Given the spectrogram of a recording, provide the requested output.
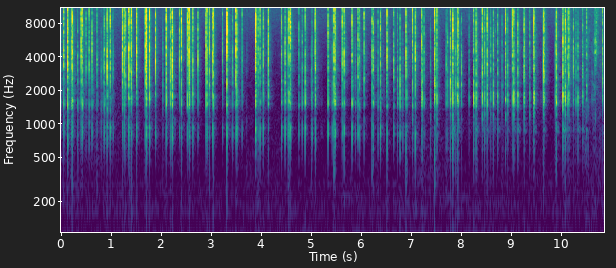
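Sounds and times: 
rapid irregular tapping clicks: 0.0s - 10.8s.

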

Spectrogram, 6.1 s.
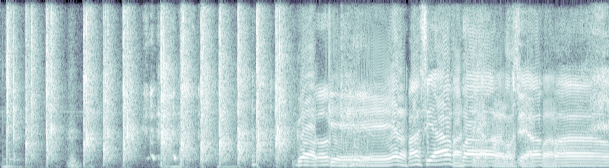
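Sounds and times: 
scout rhythmic group clapping: 0.0s - 3.7s
speech: 3.0s - 6.0s.

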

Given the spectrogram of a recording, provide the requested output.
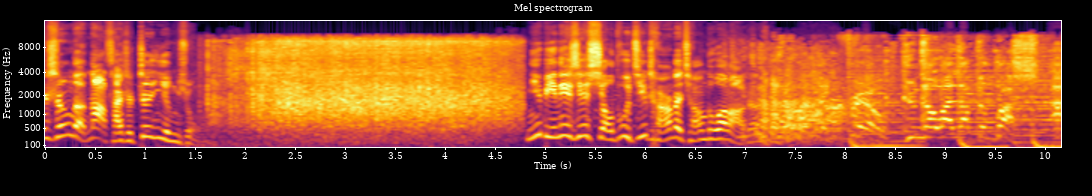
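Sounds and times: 
speech: 0.0s - 1.8s, 4.8s - 10.1s
applause: 1.6s - 4.8s
laughter: 6.8s - 8.7s.

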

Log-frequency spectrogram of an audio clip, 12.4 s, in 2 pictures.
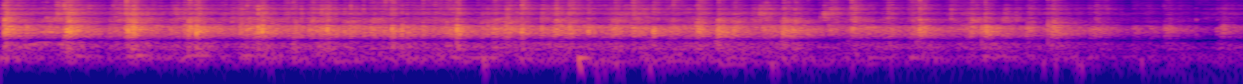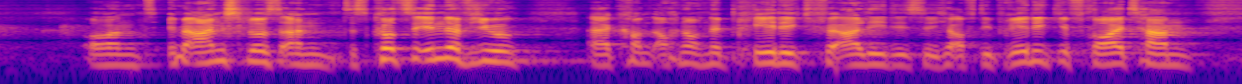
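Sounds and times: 
audience applause: 0.0s - 6.3s
speech: 6.7s - 12.4s.

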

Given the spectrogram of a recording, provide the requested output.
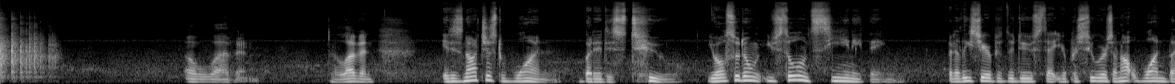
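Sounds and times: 
dice clattering across a hard surface: 0.0s - 0.6s
speech: 1.8s - 2.7s, 3.3s - 11.7s.

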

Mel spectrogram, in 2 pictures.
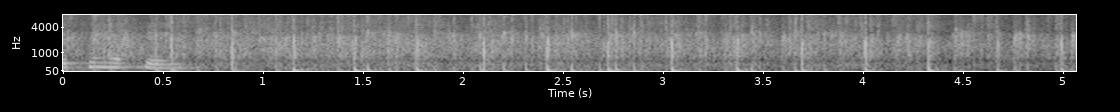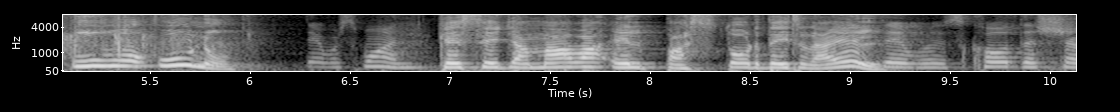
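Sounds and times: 
speech: 0.0s - 0.8s, 5.1s - 10.1s
audience applauding loudly: 0.0s - 6.0s.

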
